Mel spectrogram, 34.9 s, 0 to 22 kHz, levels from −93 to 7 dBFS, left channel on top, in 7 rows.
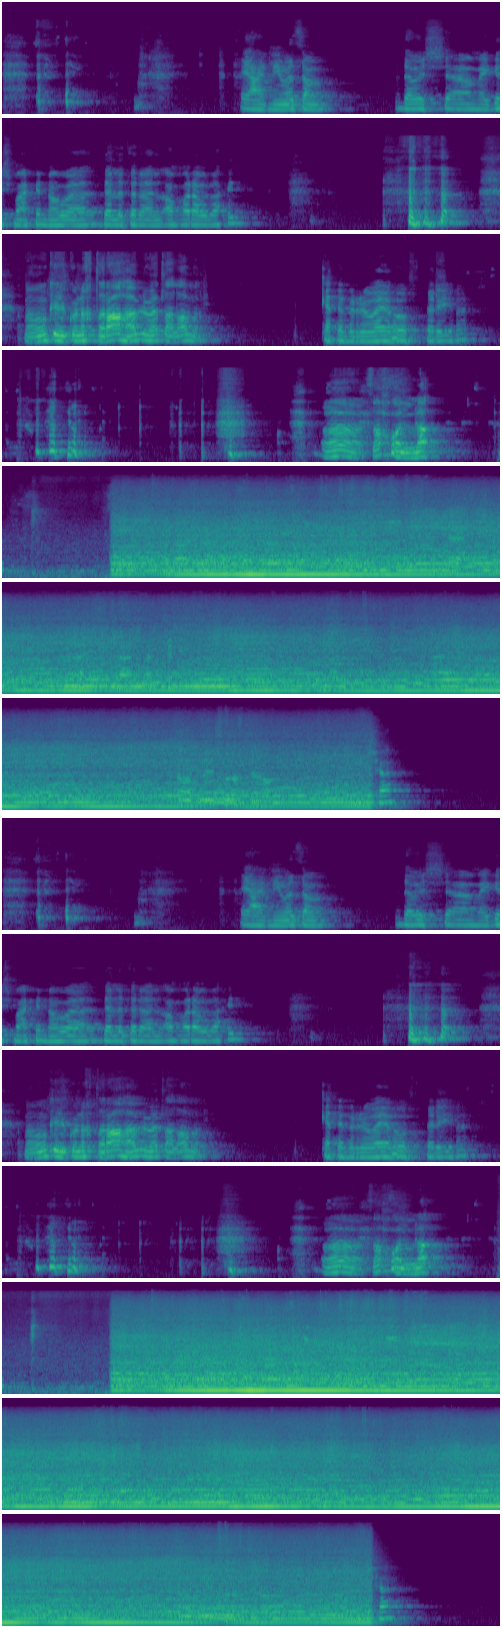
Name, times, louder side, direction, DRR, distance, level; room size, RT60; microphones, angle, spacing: voice 1, 0.0-0.7 1.3-1.6 2.4-3.3 3.9-7.4 13.2-14.6 15.4-15.8 17.2-17.4 17.8-18.0 18.5-19.0 19.9-20.2 20.9-22.6 24.2-25.2 25.4-26.7 27.3-28.6 29.2-30.4 31.6-32.2 33.3-33.9, left 1 dB, 20° left, 0.6 m, -42 dB
voice 2, 9.0-9.5 9.8-12.0 15.4-15.5 17.1-17.3 18.1-19.2 24.4-24.5 24.8-25.2 26.2-26.5 31.6-32.6, left 3 dB, 55° left, 0.7 m, -35 dB
sound 1, 19.9-28.7, right 7 dB, 65° right, 0.8 m, -47 dB
sound 2, 21.0-33.6, right 3 dB, 25° right, 0.4 m, -28 dB
11.5 x 9.0 x 4.0 m
head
